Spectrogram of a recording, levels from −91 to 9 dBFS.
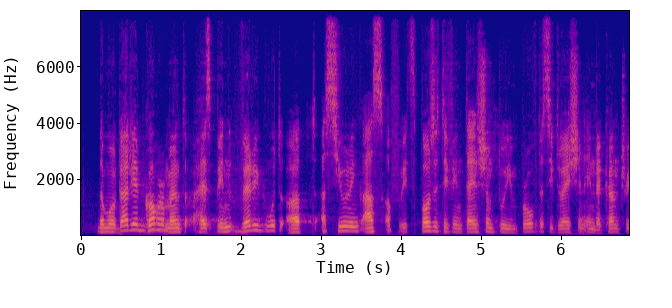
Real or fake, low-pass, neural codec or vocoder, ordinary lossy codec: fake; none; codec, 16 kHz, 0.5 kbps, X-Codec, HuBERT features, trained on LibriSpeech; none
